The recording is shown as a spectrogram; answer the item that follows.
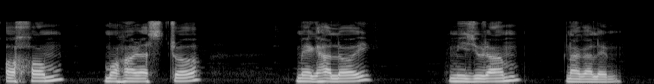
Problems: background sounds at intervals, background conversations at intervals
